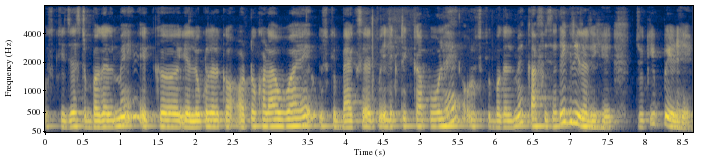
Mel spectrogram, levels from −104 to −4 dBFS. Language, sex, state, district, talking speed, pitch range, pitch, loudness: Hindi, male, Jharkhand, Jamtara, 230 wpm, 150-165 Hz, 160 Hz, -15 LUFS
